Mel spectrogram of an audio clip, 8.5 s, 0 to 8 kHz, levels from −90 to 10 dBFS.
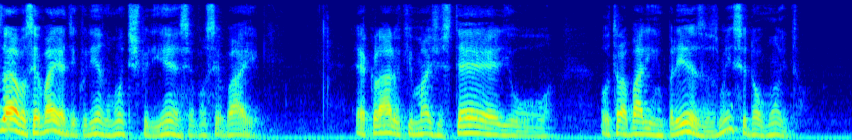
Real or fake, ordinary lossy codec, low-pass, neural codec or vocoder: real; MP3, 48 kbps; 7.2 kHz; none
